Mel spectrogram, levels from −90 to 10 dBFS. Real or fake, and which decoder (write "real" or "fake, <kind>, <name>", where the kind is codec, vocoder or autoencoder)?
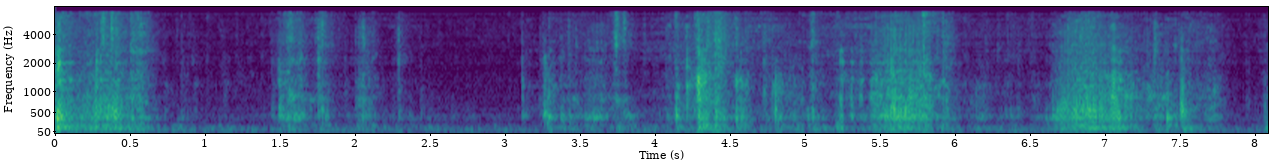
fake, vocoder, HiFi-GAN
